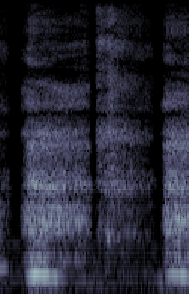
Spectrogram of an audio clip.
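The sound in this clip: A person imitates a cold-exposure breathing technique with loud, forceful breaths of rushing air, each separated by a brief silent pause, with no speech.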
